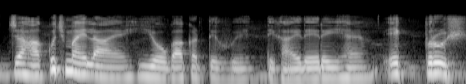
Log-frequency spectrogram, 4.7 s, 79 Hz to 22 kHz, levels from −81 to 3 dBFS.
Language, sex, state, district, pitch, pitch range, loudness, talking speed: Hindi, male, Bihar, Patna, 130 Hz, 120-160 Hz, -17 LUFS, 155 wpm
